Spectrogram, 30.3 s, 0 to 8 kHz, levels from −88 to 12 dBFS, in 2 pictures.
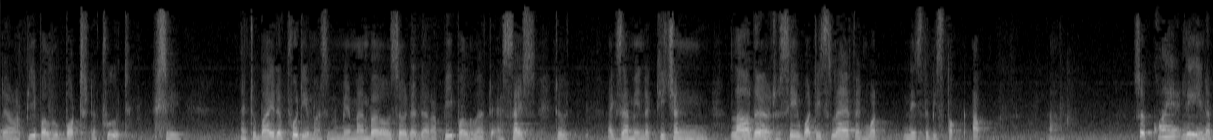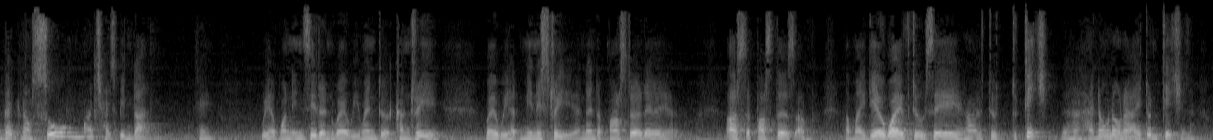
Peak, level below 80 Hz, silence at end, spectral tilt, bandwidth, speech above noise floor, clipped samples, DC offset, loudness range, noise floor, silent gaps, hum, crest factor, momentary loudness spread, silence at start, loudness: -6 dBFS; -54 dBFS; 0 s; -8 dB/octave; 7.8 kHz; 22 dB; under 0.1%; under 0.1%; 5 LU; -48 dBFS; none; none; 22 dB; 17 LU; 0 s; -28 LUFS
